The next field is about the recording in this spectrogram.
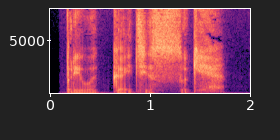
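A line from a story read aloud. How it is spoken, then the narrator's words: Quiet but distinct. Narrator (Russian): Тихо, но внятно сказал он в пустоту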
